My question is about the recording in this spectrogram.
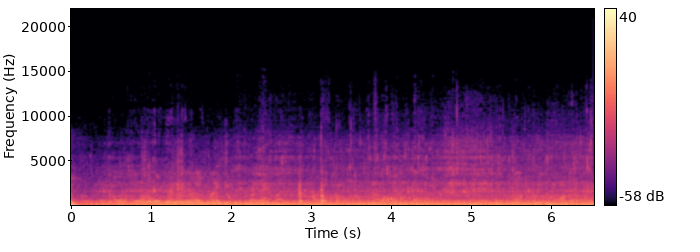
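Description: A fishing boat's engine running steadily at idle, a low even hum, with faint voices of people on deck behind it.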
